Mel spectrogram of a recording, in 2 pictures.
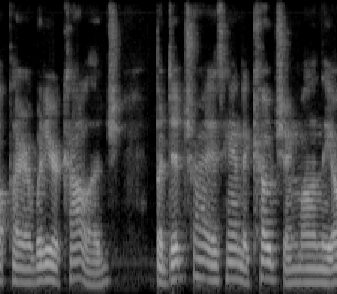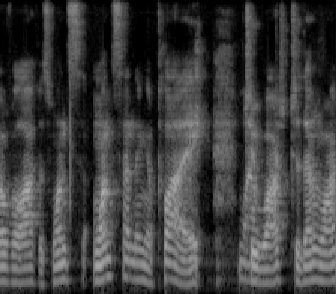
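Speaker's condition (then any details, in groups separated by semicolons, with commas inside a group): No condition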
